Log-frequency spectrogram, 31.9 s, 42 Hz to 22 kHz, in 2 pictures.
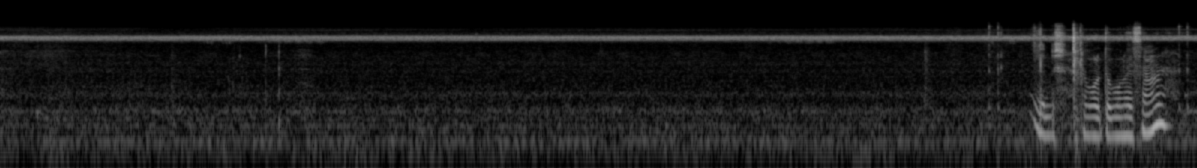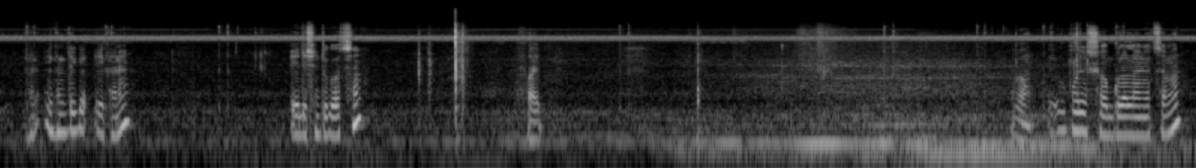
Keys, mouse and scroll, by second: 14.3 Delete, 21.5 5, 22.0 Return, 27.8 right click, 30.8 ctrl+click.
